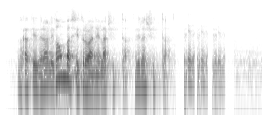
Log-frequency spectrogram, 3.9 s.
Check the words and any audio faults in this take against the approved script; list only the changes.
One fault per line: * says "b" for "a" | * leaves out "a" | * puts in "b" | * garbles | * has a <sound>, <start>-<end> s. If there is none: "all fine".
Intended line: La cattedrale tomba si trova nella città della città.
* has a laugh, 2.8-3.4 s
